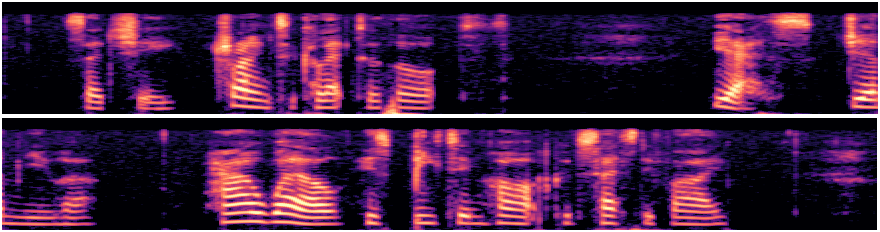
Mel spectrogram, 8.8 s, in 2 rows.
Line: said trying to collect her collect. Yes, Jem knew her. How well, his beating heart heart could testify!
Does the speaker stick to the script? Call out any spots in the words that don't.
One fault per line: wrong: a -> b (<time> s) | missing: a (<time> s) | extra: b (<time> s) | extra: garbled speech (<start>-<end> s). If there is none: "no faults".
extra: she (0.6 s)
wrong: collect -> thoughts (1.9 s)
missing: heart (7.1 s)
